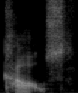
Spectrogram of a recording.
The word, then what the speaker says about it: chaos: a crawling chaos, but they don't say chaos. It's spelled chaos, but they pronounce it cows.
